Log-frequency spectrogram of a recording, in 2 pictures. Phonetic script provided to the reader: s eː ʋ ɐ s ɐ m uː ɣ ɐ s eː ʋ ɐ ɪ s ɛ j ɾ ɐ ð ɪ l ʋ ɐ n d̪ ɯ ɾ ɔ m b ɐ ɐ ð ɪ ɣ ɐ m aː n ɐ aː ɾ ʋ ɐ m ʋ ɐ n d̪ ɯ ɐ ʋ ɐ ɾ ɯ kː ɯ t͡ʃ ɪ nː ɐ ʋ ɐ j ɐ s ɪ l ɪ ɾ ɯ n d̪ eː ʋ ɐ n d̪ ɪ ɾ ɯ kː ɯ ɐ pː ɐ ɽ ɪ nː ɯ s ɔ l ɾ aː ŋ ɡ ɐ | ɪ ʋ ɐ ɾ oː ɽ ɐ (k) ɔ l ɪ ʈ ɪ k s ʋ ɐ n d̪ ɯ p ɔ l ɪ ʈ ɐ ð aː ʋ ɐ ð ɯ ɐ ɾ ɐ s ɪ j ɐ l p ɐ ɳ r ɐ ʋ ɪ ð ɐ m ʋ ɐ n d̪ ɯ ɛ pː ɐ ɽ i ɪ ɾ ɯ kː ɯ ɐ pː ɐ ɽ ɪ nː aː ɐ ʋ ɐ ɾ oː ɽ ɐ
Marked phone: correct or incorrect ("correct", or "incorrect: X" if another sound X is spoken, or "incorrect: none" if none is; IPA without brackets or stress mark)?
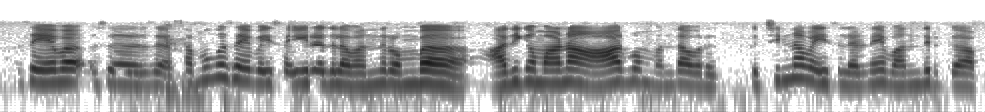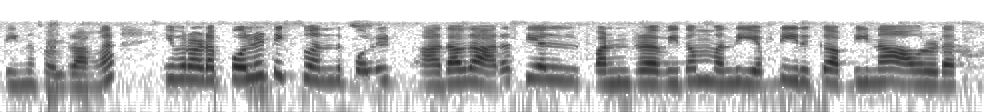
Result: incorrect: p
